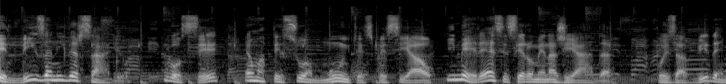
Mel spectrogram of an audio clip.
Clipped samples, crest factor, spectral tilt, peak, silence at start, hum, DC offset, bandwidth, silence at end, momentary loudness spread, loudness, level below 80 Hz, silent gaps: under 0.1%; 20 dB; -4.5 dB/octave; -6 dBFS; 0 s; none; under 0.1%; 16 kHz; 0 s; 11 LU; -25 LUFS; -50 dBFS; none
